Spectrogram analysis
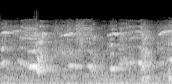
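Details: Four-month-old pit bull puppy at play, giving thin, high whimpers and short whines that slide downward, several brief tonal cries in quick succession over low background hum.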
